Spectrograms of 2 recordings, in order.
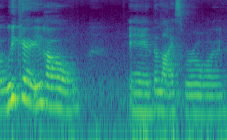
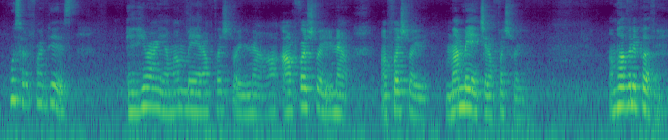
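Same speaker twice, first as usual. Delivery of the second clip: ordinary talk, nothing marked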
